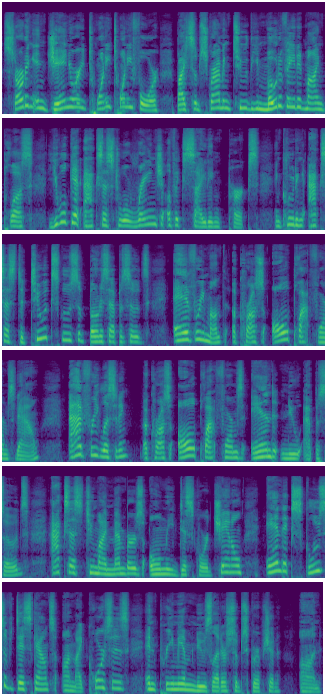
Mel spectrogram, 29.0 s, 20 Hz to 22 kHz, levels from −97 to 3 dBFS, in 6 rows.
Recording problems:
garbled, watery; slightly; nothing above 14.5 kHz

